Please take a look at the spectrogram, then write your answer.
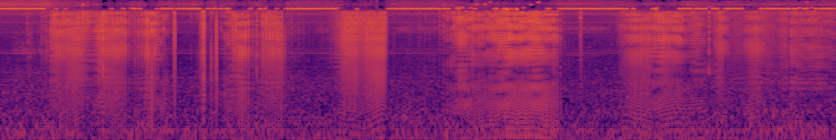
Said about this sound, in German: Also so ein Knarzen und Klicken. Mhm. Damit orientiert sich der Schweinswal, findet Nahrung, kommuniziert mit Artgenossen.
